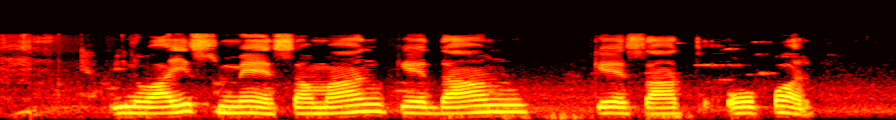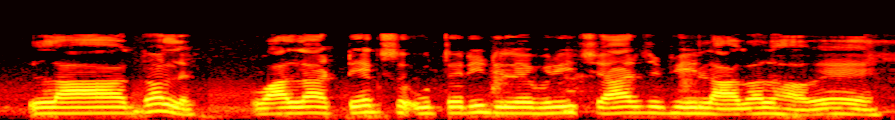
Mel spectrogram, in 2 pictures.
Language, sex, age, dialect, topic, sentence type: Bhojpuri, male, <18, Northern, banking, statement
